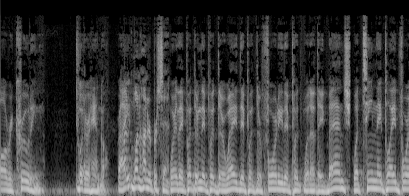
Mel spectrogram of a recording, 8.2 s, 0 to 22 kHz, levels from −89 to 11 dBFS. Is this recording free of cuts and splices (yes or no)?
no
